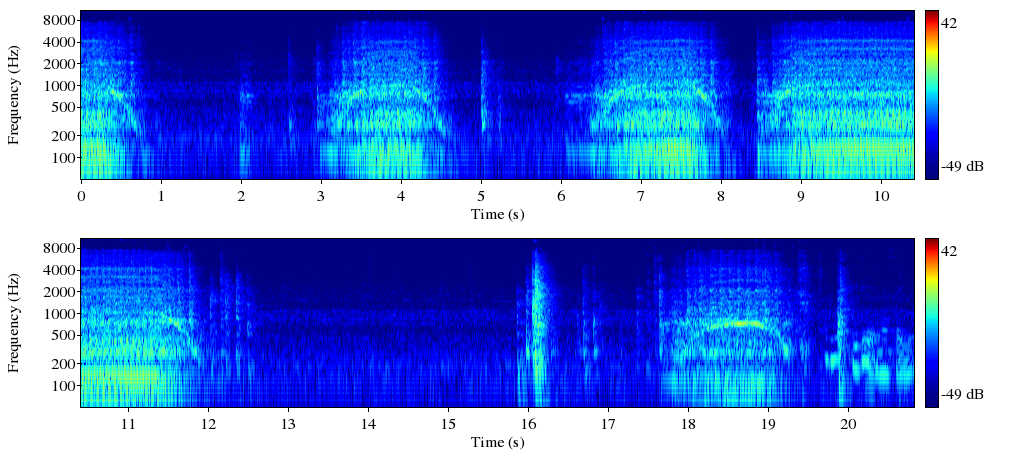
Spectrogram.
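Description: A sewing machine stitches a garment starting from the armhole in four or five separate bursts of steady whirring, some short and some long. Quiet pauses and a person speaking fall between the runs.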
